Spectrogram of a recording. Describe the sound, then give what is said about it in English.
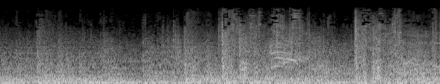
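Gunfire in a film action scene, where a driver shoots at a SWAT team in a boathouse: heavy booming shots merge into a loud, dense, continuous barrage. “Driver shoots. SWAT team takes cover”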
